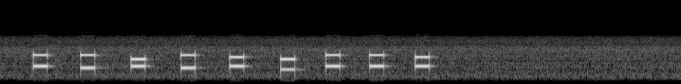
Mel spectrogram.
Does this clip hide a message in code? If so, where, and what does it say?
Yes: DTMF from 0.3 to 4.3 s, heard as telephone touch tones, dialled by hand, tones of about 140 ms. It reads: 967681998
